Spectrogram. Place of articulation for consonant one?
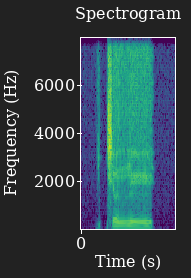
palatal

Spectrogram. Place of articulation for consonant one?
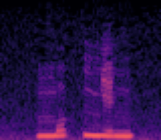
labial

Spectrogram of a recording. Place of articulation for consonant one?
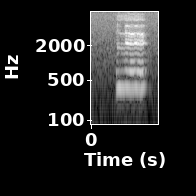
alveolar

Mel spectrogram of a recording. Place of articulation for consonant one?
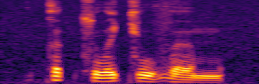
velar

